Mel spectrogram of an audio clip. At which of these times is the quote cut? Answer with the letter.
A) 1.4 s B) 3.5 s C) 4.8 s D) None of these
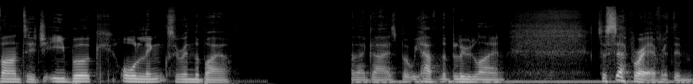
B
